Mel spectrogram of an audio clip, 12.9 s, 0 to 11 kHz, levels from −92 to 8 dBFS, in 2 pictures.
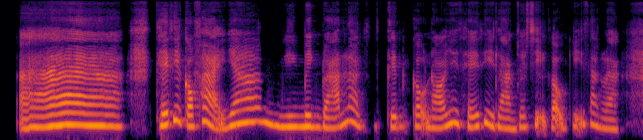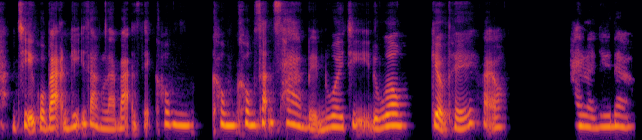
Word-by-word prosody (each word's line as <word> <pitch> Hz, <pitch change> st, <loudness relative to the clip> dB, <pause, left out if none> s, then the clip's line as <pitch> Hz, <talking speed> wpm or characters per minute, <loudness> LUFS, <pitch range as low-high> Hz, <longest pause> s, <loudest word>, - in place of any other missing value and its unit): À! 240 Hz, +2 st, +4 dB, 0.3 s
Thế 250 Hz, +1 st, +4 dB
thì 345 Hz, -, +2 dB
có 230 Hz, -5 st, +3 dB
phải 320 Hz, +8 st, 0 dB
nhá, 295 Hz, +8 st, +2 dB
mình 225 Hz, -1 st, +1 dB
mình 225 Hz, -1 st, +2 dB
đoán 210 Hz, +4 st, -2 dB
là 300 Hz, -6 st, -2 dB, 0.2 s
cái 215 Hz, 0 st, -4 dB
cậu 230 Hz, 0 st, -3 dB
nói 200 Hz, +4 st, -2 dB
như 290 Hz, 0 st, +2 dB
thế 220 Hz, 0 st, -1 dB
thì 265 Hz, -6 st, 0 dB
làm 195 Hz, -4 st, -4 dB
cho 215 Hz, -, -6 dB
chị 225 Hz, -, -5 dB
cậu -, -, -2 dB
nghĩ 280 Hz, -, -6 dB
rằng 245 Hz, -6 st, -4 dB
là 180 Hz, -2 st, -6 dB, 0.4 s
chị -, -, +3 dB
của -, -, +1 dB
bạn -, -, +4 dB
nghĩ 245 Hz, +5 st, -1 dB
rằng 230 Hz, -8 st, -2 dB
là 180 Hz, 0 st, -4 dB
bạn 205 Hz, -, -2 dB
sẽ -, -, -7 dB
không 260 Hz, -3 st, -1 dB, 0.2 s
không 245 Hz, -3 st, +2 dB
không 275 Hz, -2 st, +1 dB
sẵn 285 Hz, +3 st, 0 dB
sàng 265 Hz, -8 st, -1 dB
để -, -, -4 dB
nuôi 215 Hz, +3 st, 0 dB
chị, 275 Hz, +3 st, -5 dB
đúng 190 Hz, +2 st, 0 dB
không? 245 Hz, +1 st, +4 dB, 0.2 s
Kiểu 245 Hz, -, +6 dB
thế, 205 Hz, +8 st, -2 dB
phải 265 Hz, -, -3 dB
không? 210 Hz, -, -4 dB, 0.7 s
Hay 240 Hz, -2 st, -2 dB
là 215 Hz, -, -2 dB
như 220 Hz, +2 st, -3 dB
thế 230 Hz, -, 0 dB
nào? 215 Hz, -, -4 dB
235 Hz, 235 wpm, -23 LUFS, 215-265 Hz, 0.7 s, Kiểu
